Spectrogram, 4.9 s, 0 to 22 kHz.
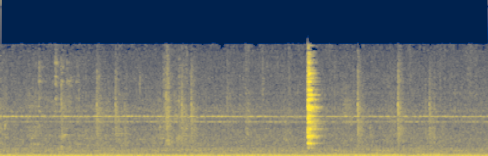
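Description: Steady low rumble of a Frecciarossa 1000 high-speed train running, heard inside the passenger car, with a constant hum under it. A single short clink comes about three seconds in.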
